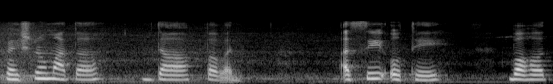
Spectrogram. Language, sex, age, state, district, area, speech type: Punjabi, female, 30-45, Punjab, Jalandhar, urban, spontaneous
